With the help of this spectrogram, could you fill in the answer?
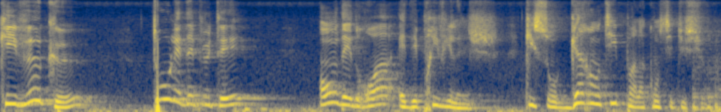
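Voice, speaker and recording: Amid noticeable background noise and audible room echo, a man with a Comorian accent speaks at a fairly slow pace in a high pitch, with very wide pitch swings. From Comoros. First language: Comorian (speaking French). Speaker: politician, member of parliament. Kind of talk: radio political debate interview. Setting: radio studio. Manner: hesitant, with frequent fillers.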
